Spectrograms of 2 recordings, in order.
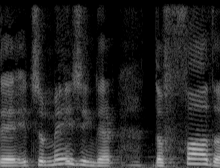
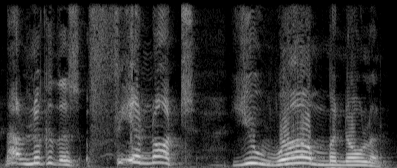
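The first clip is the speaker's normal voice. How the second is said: high, loud, declamatory pulpit voice; full-force preaching; 8 semitones higher, 8 dB louder than usual. Real, not acted. Preacher urges named listeners not to fear, full-force preaching. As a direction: proclaim it insistently with raised pitch and volume.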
